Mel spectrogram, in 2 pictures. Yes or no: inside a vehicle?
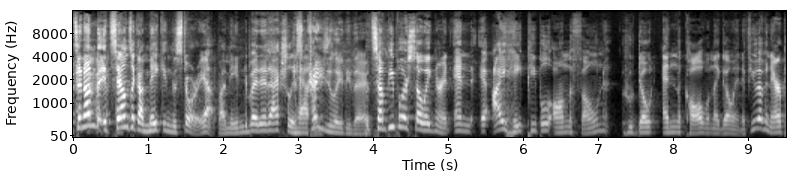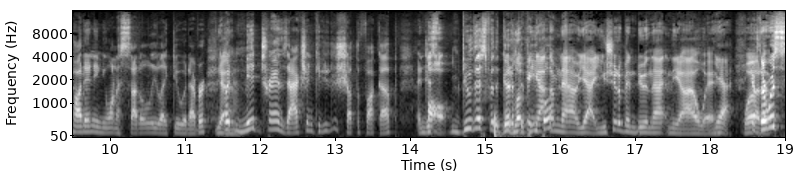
no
